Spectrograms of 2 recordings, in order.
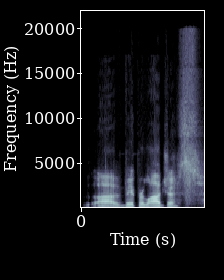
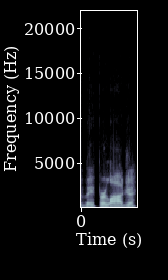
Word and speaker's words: VaporLogic: For example, if they just keep saying DriSteem or Vaporlogis with a S sound, and that's what we were getting, we can just teach the algorithm how to pronounce DriSteam and how to say VaporLogic instead of VaporLogis, and it learns, and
